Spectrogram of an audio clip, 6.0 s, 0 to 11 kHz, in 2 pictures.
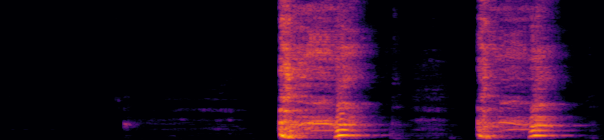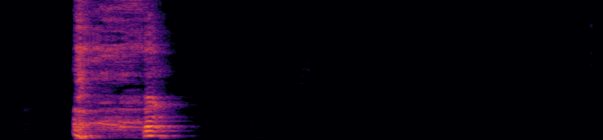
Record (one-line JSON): {"three_cough_length": "6.0 s", "three_cough_amplitude": 32768, "three_cough_signal_mean_std_ratio": 0.29, "survey_phase": "beta (2021-08-13 to 2022-03-07)", "age": "65+", "gender": "Male", "wearing_mask": "No", "symptom_none": true, "smoker_status": "Never smoked", "respiratory_condition_asthma": false, "respiratory_condition_other": false, "recruitment_source": "REACT", "submission_delay": "3 days", "covid_test_result": "Negative", "covid_test_method": "RT-qPCR"}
